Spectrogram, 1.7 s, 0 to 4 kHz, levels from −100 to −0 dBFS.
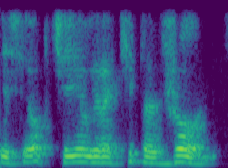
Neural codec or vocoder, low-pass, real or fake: none; 3.6 kHz; real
